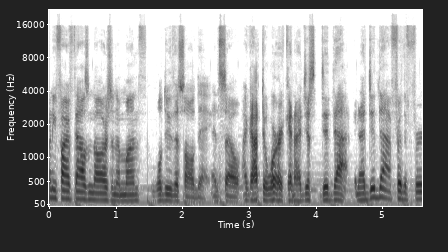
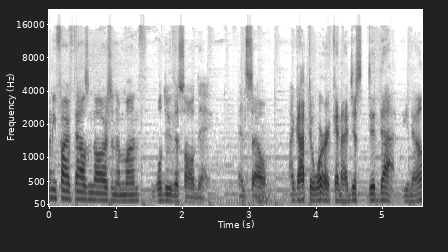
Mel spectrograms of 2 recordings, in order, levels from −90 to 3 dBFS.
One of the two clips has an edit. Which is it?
first; 2 cuts; at 2.7 s, 4.5 s

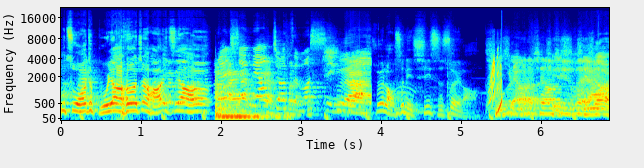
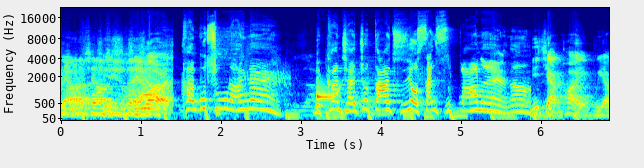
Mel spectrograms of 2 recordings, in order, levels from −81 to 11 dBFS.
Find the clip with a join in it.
first; 1 cut; at 3.9 s

